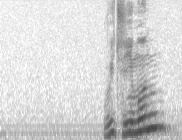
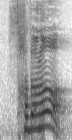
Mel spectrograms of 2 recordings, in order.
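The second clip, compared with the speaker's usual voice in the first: raised, higher-pitched cry of rebuke; sharp rebuke; 5 semitones higher, 4 dB louder, much slower than usual. Acted. Jesus rebuking Peter, sharp and loud. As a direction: call out a stern reprimand.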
